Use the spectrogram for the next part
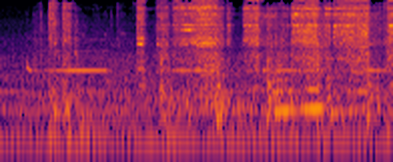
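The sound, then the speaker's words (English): A monstrous tractor-like pile driver grinds and rumbles as it bores thousands of steel poles into the soft earth of a field in West Fresno County, California, with a steady low engine drone, scraping metallic bursts and a few faint whining tones. “This huge field in West Fresno County used to be full of tomatoes, but on this day, a monstrous tractor-like machine called a pile driver is planting a different kind of crop, boring thousands of steel poles straight into the soft earth”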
